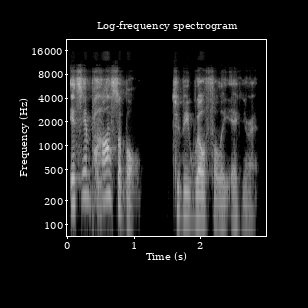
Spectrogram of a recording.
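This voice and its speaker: A man's voice: mid-range voice, wildly swooping pitch, normal speed, fairly bright tone, breathy edge, dry recording. A man in his fifties, an author and publisher, giving his opinions in a rambling, casual livestream chat with a dry close sound. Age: 50s.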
